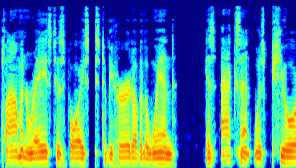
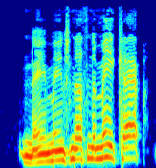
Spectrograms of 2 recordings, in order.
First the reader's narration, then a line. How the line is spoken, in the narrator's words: Kurtz said in the same bright tone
